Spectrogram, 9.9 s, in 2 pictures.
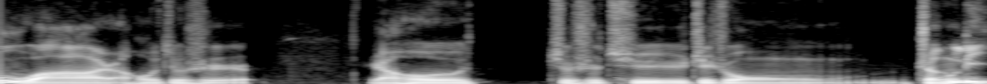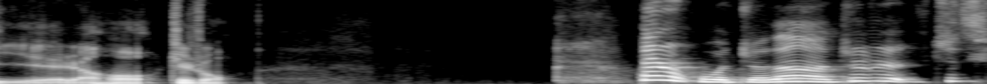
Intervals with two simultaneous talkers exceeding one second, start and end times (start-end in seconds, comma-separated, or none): none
